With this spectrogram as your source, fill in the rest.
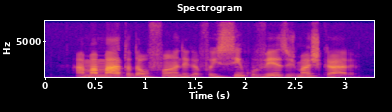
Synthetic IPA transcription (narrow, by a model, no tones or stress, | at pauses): ɐmãmat̪ɐd̪ɐawfɐ̃nd̪eɡɐfojsĩkʊvezɪzmajʃkaɾɐ̰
